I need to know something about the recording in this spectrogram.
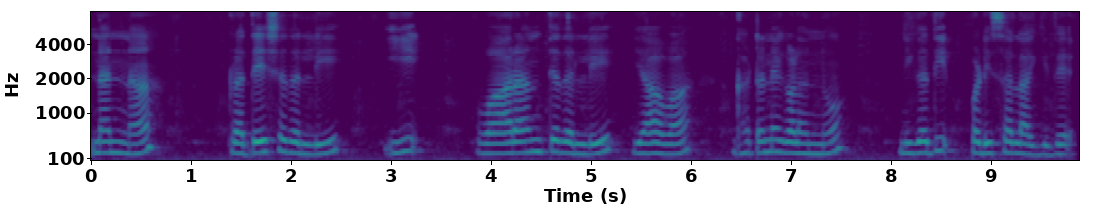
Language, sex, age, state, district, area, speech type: Kannada, female, 30-45, Karnataka, Bidar, urban, read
